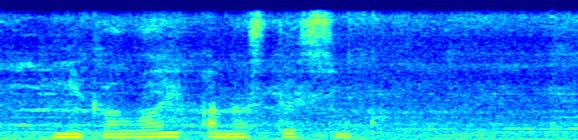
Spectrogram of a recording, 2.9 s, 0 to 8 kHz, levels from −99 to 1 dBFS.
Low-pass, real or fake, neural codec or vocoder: 7.2 kHz; fake; codec, 16 kHz in and 24 kHz out, 2.2 kbps, FireRedTTS-2 codec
